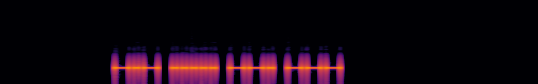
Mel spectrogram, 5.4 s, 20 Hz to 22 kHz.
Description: Morse code, heard as a keyed tone, about 25 wpm, 700 Hz. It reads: K5GO
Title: Easy Call Signs Repeated 2x - 25wpm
